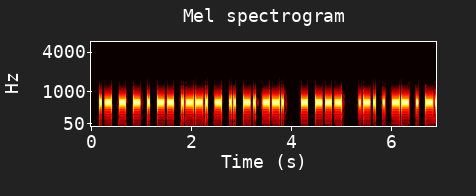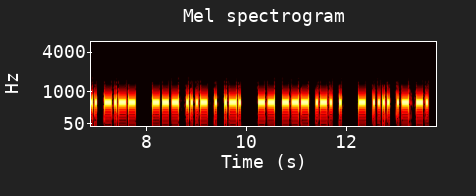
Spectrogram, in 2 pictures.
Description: Morse code, heard as a keyed tone, about 25 wpm, 600 Hz. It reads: ATTEMPTING TO REMEDY OVER MORE THAN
